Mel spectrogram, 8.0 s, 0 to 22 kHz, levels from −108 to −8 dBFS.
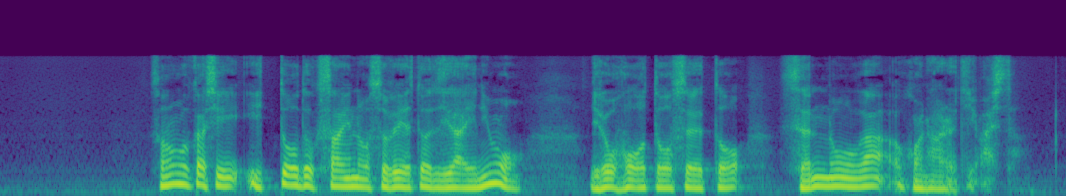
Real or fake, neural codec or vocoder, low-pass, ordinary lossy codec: fake; codec, 16 kHz, 2 kbps, FunCodec, trained on LibriTTS, 25 frames a second; none; none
